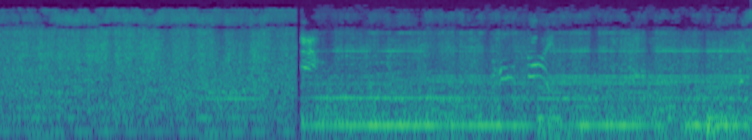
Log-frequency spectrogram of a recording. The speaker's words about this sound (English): It's our opinion that they brought the chopper right over the towers to help mask the sound of the explosion and to blow as much smoke right into the angles being used by cable television.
